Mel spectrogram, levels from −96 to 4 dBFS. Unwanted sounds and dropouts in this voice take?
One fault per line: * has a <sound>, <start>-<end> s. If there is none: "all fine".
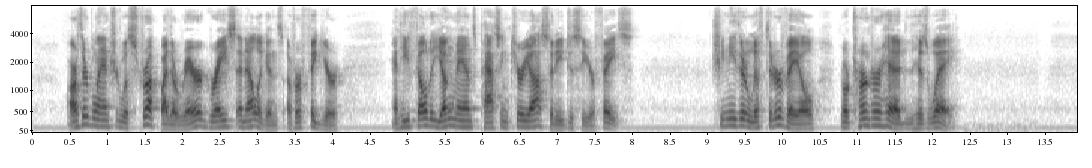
all fine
